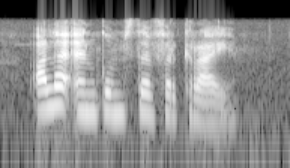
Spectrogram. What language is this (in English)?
Afrikaans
